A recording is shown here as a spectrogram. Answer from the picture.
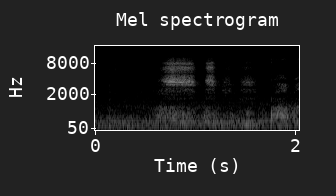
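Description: Very quiet, close-up breathy whisper sounds from a woman: a soft breathy hiss about three-quarters of a second in, then a few fainter short breaths or mouth sounds.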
